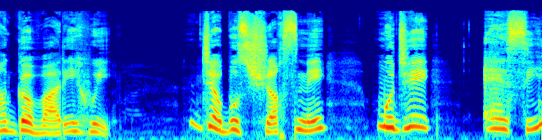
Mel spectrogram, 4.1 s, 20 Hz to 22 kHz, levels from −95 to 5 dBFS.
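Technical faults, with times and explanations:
No technical faults can be heard anywhere in this speech recording. There is nothing to mark at any point in the clip.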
